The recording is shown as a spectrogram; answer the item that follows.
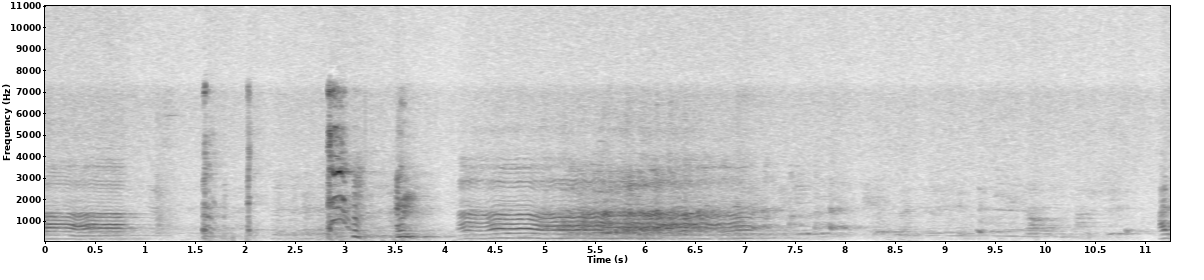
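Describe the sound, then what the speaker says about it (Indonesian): Several throaty coughs and throat clearings break into a sung call to prayer, the voice holding long melodic notes between the coughing bursts, close and fairly clear. "Azannya diselingi batuk."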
